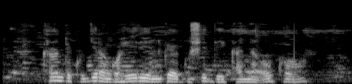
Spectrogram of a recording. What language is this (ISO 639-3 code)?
kin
